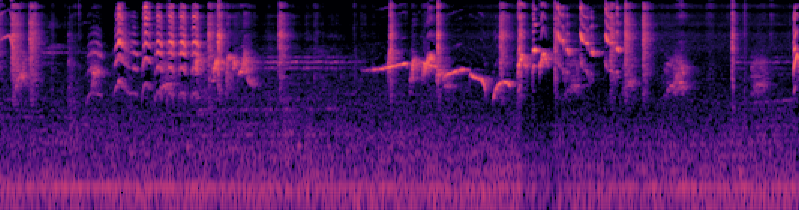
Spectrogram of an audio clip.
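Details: White-rumped shama in full morning song: rapid repeated rich notes, then long gliding whistles and looping phrases, with clicking ticks mixed in throughout.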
